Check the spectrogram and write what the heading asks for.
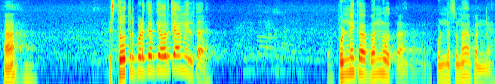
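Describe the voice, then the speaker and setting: In a high, dark-toned and very animated voice, a Jain monk preaches unhurriedly to an assembled crowd, leaving long pauses. He frequently questions his listeners and slips English words into his speech. The audio is dull and lo-fi, with long reverb from the hall.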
